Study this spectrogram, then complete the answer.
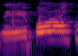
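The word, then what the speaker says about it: weber: 어떤 면을 지나는 자기력선속, 자기선속을 이제 우리가 이제 자기선속이라고 하고, 단위는 WB라고 쓰고 웨버라고 읽는다.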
